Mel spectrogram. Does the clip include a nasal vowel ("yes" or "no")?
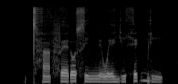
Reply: yes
